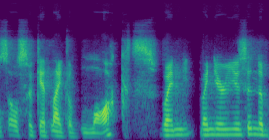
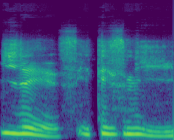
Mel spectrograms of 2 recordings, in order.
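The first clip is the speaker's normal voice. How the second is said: very slow, weird campy villain voice; 3 semitones higher than usual. Imitating how the villain sounded in the original game: really weird villain voice. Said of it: "like this really weird, like, voice".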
